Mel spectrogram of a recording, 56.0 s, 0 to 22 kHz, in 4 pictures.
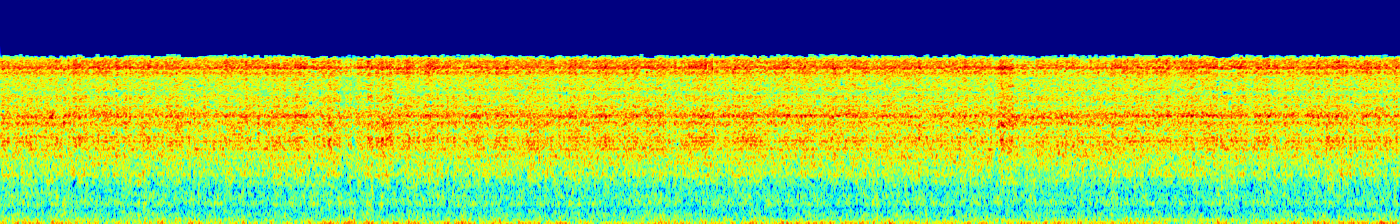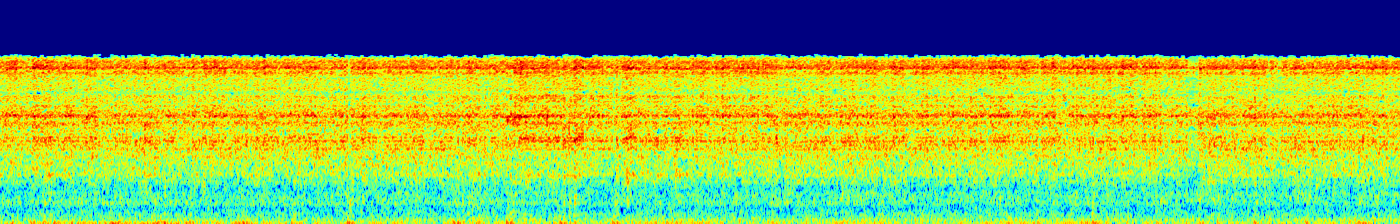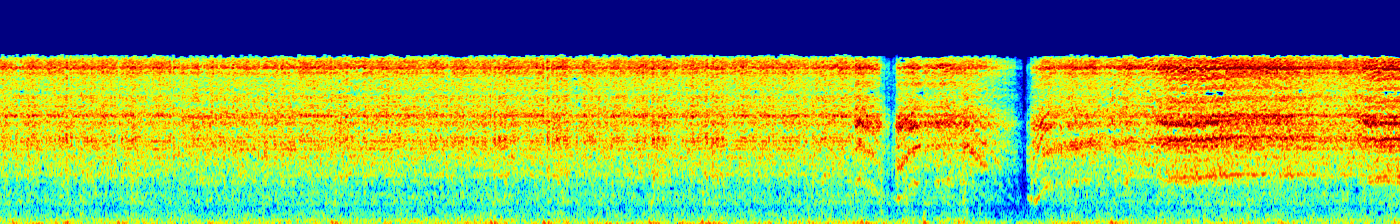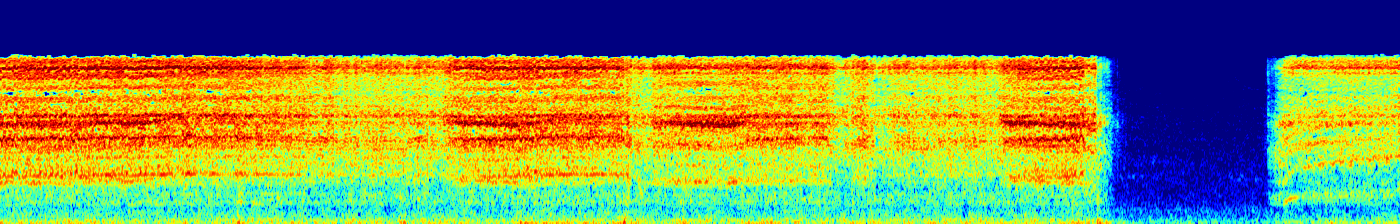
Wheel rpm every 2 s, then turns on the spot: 230, 230, 230, 230, 230, 230, 230, 240, 240, 230, 230, 230, 230, 230, 230, 230, 230, 230, 190, 100, 220, 220, 230, 230, 220, 230, 190, 40.
none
